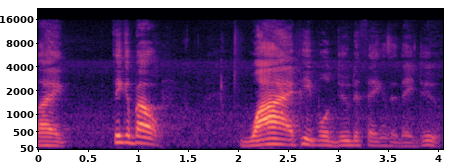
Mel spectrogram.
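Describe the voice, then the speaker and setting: With light background noise behind him, a man at a medium pitch speaks with lively intonation. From US South. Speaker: truck driver; guest youtuber. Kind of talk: casual chat. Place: home room. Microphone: lapel.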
